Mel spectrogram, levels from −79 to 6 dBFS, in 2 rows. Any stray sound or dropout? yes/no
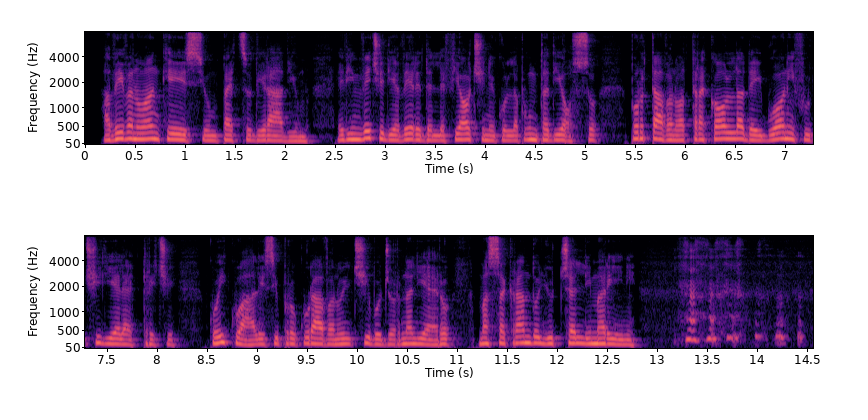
yes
